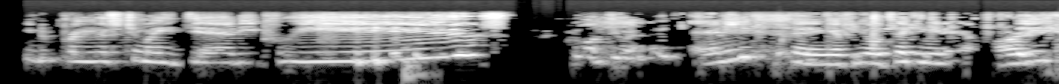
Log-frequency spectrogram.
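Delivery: very high, drawn-out moan, stretching "please". Retelling how a cartoon character talked, imitating a moaning way of talking. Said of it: "kind of moan when he talked".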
